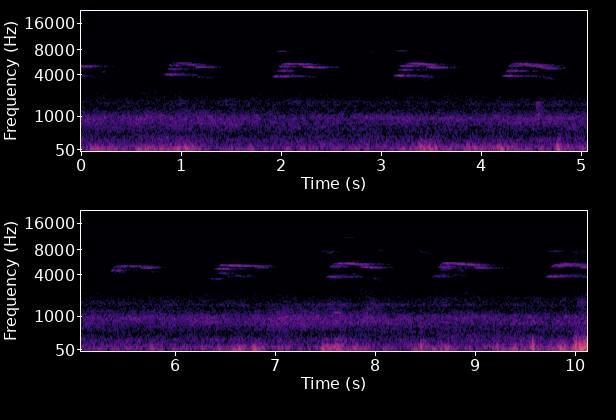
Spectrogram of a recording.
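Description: A small bird repeating a short, high two-part call about once a second, faint.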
